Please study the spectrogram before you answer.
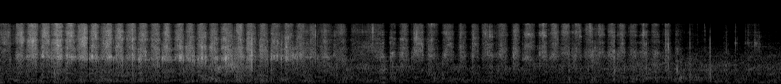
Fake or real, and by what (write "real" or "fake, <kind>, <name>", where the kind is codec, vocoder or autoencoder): fake, codec, SNAC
